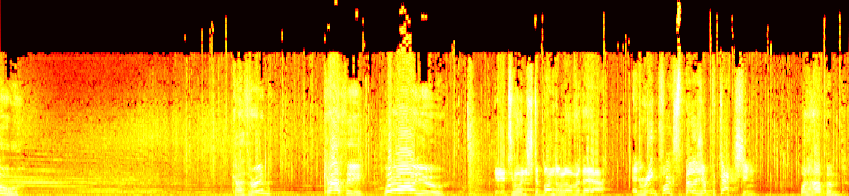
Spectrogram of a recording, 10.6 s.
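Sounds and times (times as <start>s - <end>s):
fire engine sirens: 0.0s - 7.9s
speech: 0.1s - 0.4s, 2.9s - 5.6s, 6.2s - 10.6s
fire engine rumbling engine noise: 0.4s - 10.6s.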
